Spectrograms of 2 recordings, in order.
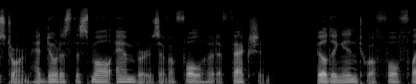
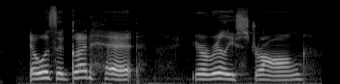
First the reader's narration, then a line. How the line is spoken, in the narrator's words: complimented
